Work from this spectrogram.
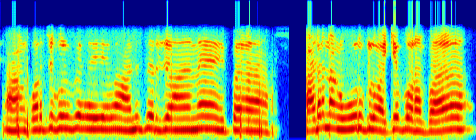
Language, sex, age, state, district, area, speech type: Tamil, male, 18-30, Tamil Nadu, Virudhunagar, rural, conversation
